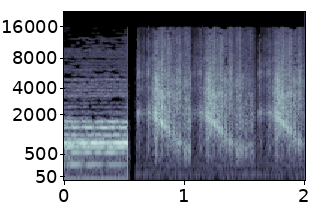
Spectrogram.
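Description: A person biting into a slice of cheese pizza, the crust crunching a few times in quick succession. A held musical tone cuts off abruptly about half a second in, just before the crunching starts.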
